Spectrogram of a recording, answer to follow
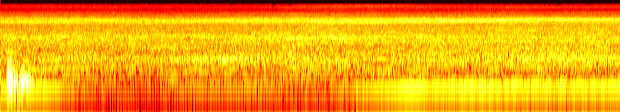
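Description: Small indoor RC coaxial helicopter hovering, its electric motors and rotors giving a steady buzzing hum that wavers a little in pitch.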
